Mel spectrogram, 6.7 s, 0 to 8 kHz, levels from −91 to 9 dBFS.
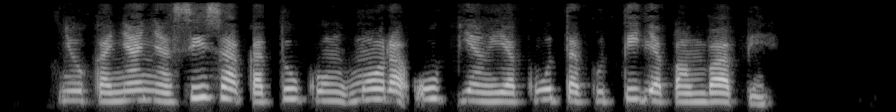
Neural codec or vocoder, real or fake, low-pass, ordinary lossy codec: none; real; 7.2 kHz; AAC, 48 kbps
